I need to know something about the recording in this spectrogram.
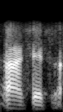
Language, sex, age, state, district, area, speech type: Malayalam, male, 18-30, Kerala, Palakkad, rural, conversation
